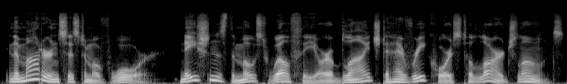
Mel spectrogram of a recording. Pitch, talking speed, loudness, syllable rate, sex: 120 Hz, 190 wpm, -20 LUFS, 5.2 syllables/s, male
